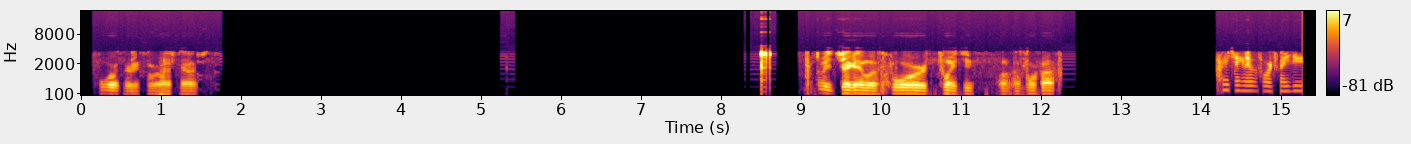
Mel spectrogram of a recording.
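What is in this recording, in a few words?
Police Dispatch, p25; Raleigh Police Southeast District Disp; wake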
